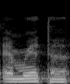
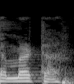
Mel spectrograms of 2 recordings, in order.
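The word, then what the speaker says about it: amṛta: in Sanskrit amartha okay people mispronouncing this Amrita I don't know why it's a murta okay mert comes from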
